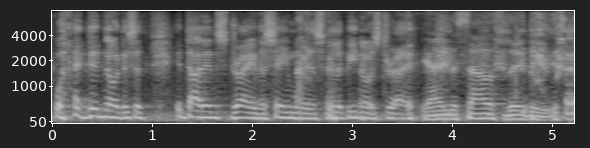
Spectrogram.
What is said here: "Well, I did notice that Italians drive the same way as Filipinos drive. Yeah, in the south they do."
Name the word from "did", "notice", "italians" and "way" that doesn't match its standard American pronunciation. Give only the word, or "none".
italians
